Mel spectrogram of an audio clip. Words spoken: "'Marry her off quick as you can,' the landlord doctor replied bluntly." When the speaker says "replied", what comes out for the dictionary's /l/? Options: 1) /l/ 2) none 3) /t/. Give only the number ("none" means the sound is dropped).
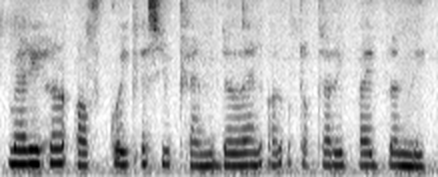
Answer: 2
